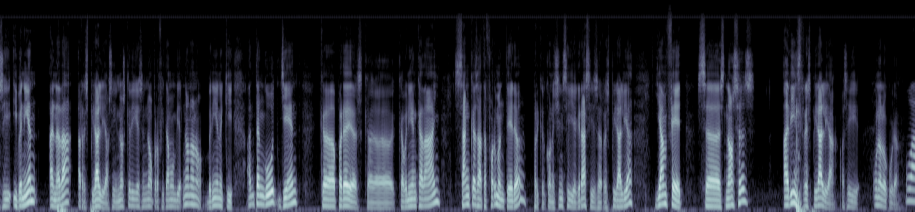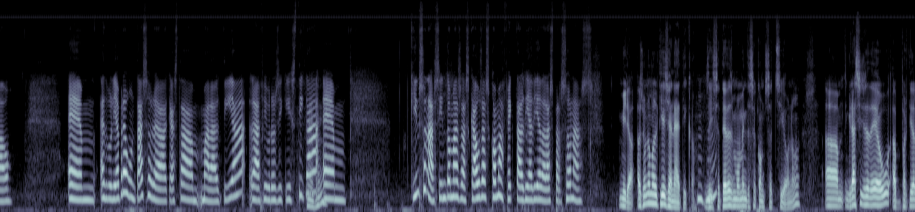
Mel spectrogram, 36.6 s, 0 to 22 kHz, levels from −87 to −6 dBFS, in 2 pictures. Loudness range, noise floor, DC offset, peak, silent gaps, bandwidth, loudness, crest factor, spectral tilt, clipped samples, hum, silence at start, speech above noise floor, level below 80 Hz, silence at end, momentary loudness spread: 4 LU; -63 dBFS; under 0.1%; -6 dBFS; none; 16.5 kHz; -27 LUFS; 20 dB; -6.5 dB/octave; under 0.1%; none; 0 s; 37 dB; -50 dBFS; 0 s; 11 LU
